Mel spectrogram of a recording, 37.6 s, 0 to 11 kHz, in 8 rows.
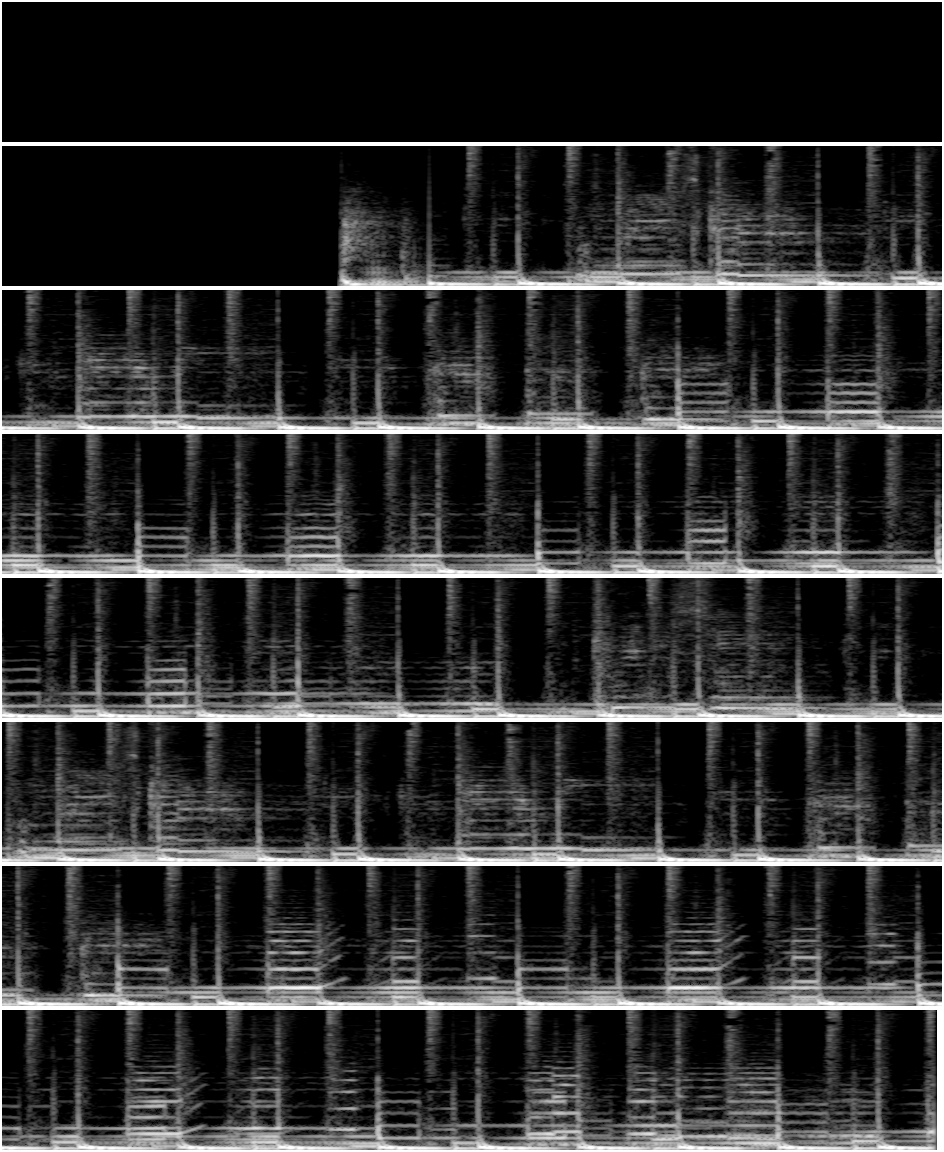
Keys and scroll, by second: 0.6 Delete.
